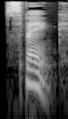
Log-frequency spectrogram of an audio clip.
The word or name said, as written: spank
